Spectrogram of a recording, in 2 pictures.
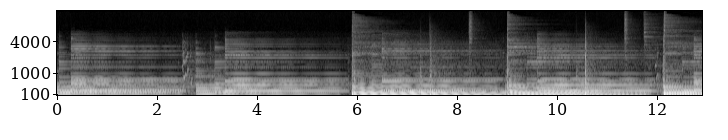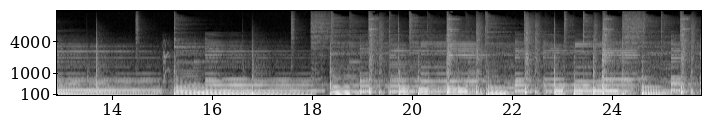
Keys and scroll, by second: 2.7 F7, 3.9 F1, 5.7 g, 7.7 F1, 8.6 ctrl+d, 12.1-12.9 typing, 20.6-21.1 typing, 21.8 ctrl+d.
